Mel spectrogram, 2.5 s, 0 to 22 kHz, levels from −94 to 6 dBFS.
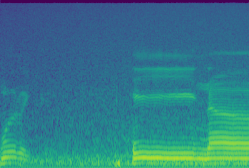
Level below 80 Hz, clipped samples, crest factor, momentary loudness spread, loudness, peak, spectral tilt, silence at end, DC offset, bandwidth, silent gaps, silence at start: -34 dBFS; under 0.1%; 12 dB; 18 LU; -12 LUFS; 0 dBFS; -7.5 dB/octave; 0 s; 2%; 19.5 kHz; none; 0 s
